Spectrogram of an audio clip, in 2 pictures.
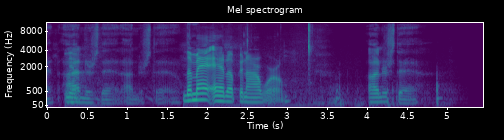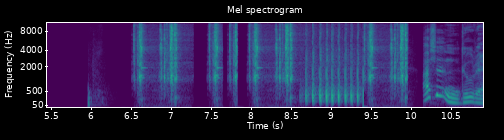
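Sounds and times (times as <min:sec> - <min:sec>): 
speech: 0:00.0 - 0:04.7, 0:10.2 - 0:10.8
machine gun fire sound effect: 0:08.3 - 0:10.0.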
